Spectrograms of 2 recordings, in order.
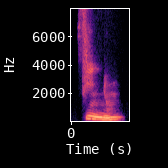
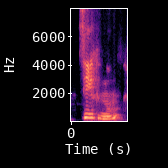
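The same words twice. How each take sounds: First: Signum with gn as ñ, siñum; Italian Latin signum. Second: Signum with a hard G then N, sig-num; classical Latin signum. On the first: Teacher contrasting: Italian Latin signum said siñum. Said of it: "en la italiana sonaría signum". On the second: Teacher demonstrating classical Latin signum. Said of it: "en la clásica sonaría". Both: Shown as a demonstration.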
